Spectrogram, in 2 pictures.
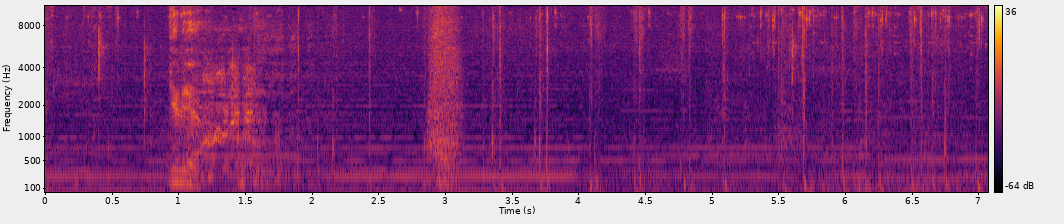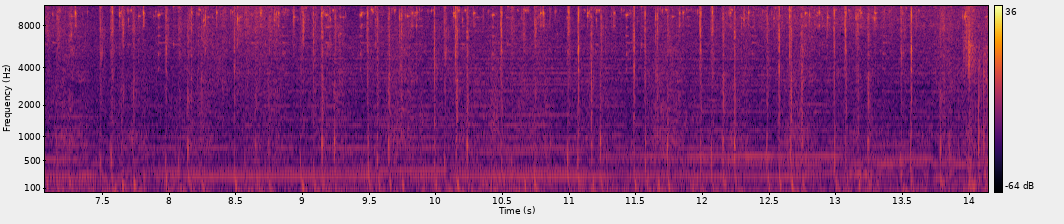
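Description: A horse galloping in Witcher 3, a steady clip-clop of hooves with a loud neigh near the start, close and continuous, while someone talks over it at times.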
